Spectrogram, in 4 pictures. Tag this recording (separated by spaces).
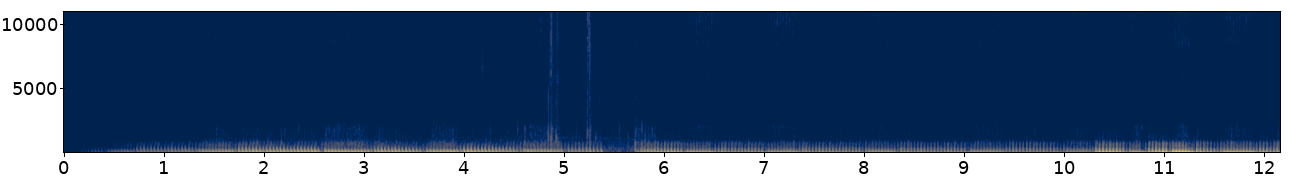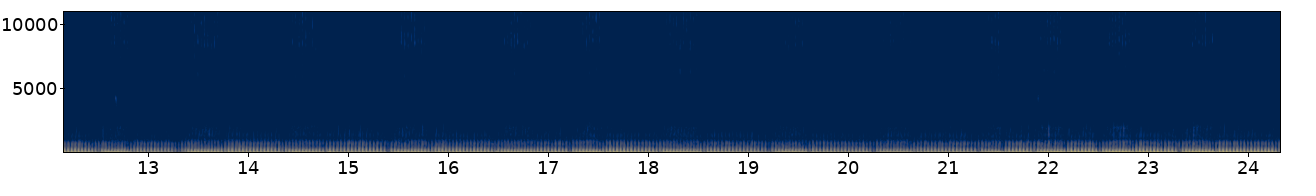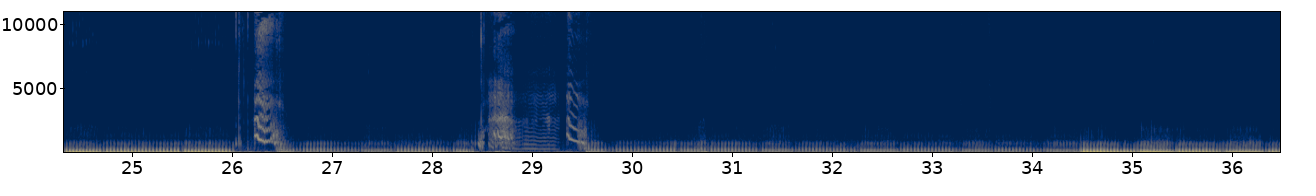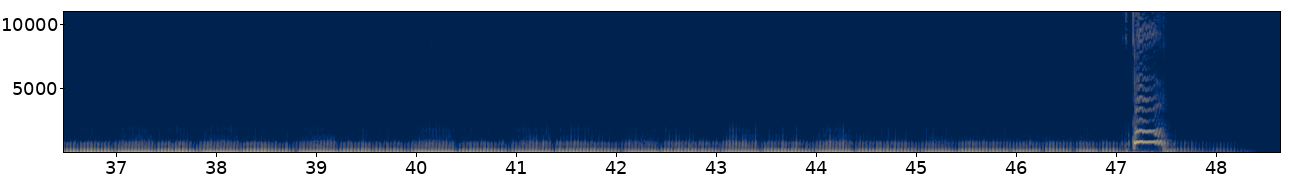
miaow purring stereo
